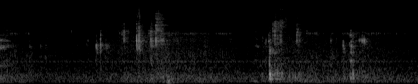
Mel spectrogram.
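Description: A person chewing a mouthful of egg sandwich on sourdough bread. The mouth sounds are quiet, with a few brief crunchy clicks about a second in and again around three seconds in.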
